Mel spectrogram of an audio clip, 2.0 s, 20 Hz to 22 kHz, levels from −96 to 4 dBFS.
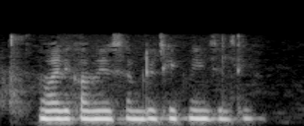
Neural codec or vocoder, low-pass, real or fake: none; 7.2 kHz; real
